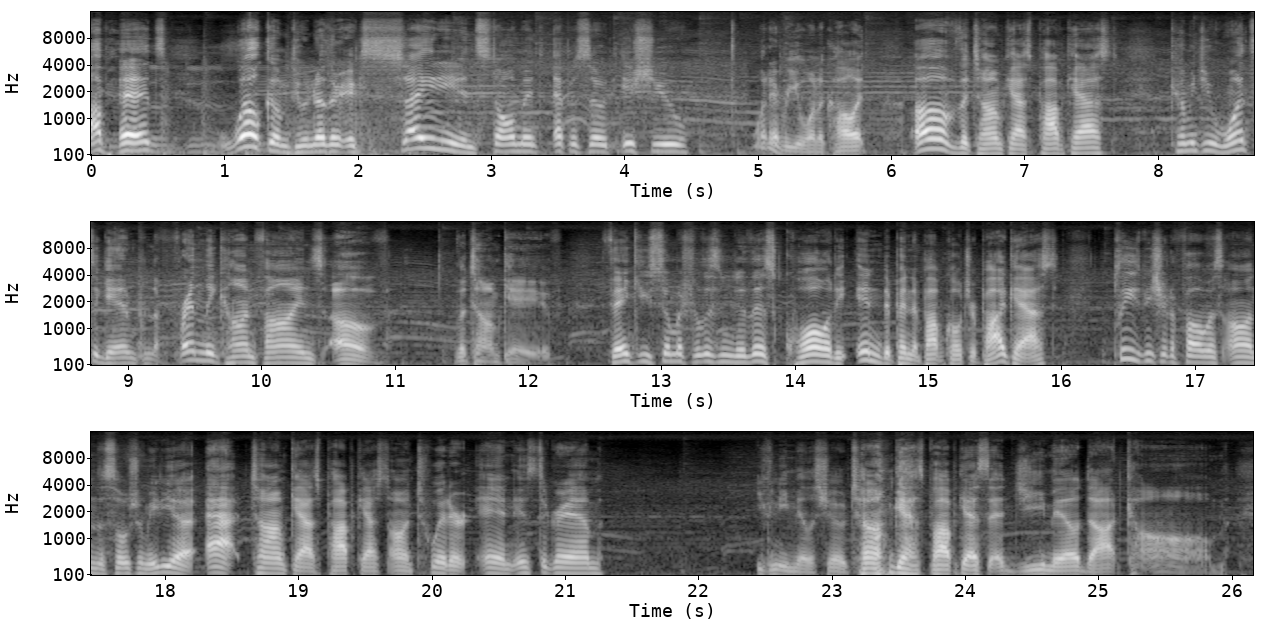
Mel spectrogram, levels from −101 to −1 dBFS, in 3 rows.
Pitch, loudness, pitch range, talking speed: 140 Hz, -21 LUFS, 120-180 Hz, 155 wpm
